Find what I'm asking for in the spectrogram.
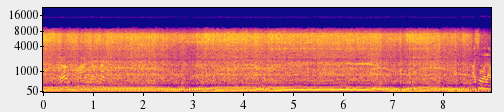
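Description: An engine runs steadily and loud throughout, a constant low rumble with slight shifts in pitch, close by, with no clear separate start.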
